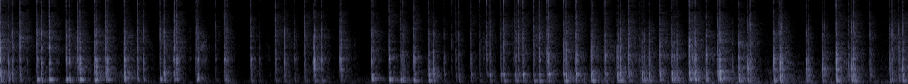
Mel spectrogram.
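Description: Fingernails tap quickly on the sides and label of a small, filled, brown plastic argan oil bottle. The result is a fast, irregular stream of short, dry clicks with a mid-range body and very little ring, separated by a few brief pauses.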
